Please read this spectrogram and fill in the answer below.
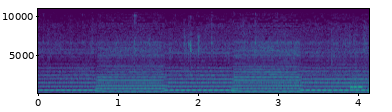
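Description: Fire engine's two-tone siren sounding, alternating between a higher and a lower tone a little less than once a second, heard from inside the cab over the truck's engine running.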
